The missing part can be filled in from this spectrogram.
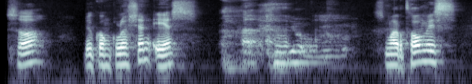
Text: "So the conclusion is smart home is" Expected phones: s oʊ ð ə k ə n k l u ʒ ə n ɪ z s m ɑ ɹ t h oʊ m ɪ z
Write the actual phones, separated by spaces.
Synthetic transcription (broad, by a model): s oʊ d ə k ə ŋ k l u s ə n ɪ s s m ɑ ɹ t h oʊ m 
